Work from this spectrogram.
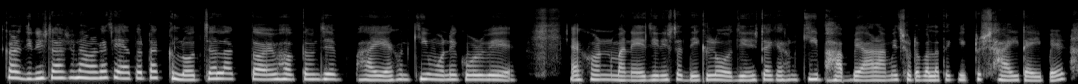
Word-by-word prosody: কারণ 300 -2 +4
জিনিসটা 280 +3 +2
আসলে 305 +1 +3
আমার 290 0 +2
কাছে 310 +1 -1
এতটা 295 +2 -1 0.2
লজ্জা 215 +5 0
লাগতো। 250 -1 -7
আমি 230 +1 0
ভাবতাম 235 0 0
যে 245 - +5 0.3
"ভাই 205 -1 +1
এখন 225 +2 -2
কি 250 - +1
মনে 220 +1 0
করবে?" 220 -1 +3 0.8
এখন 220 +1 -2 0.2
মানে 195 -1 -1
এ - - +1
জিনিসটা 210 +2 0
দেখল 210 +2 +1 0.2
জিনিসটা 200 +3 0 0.2
এখন 210 +1 -4
কি 235 - +3 0.2
ভাববে? 195 +1 0
আর 195 - 0
আমি 205 +3 -3
ছোটবেলা 195 -2 +1
থেকে 210 +1 -5
একটু 240 - -3
shy 200 -3 0
টাইপ 180 0 -1
এর। 230 - 0
220 Hz, 185 wpm, -17 LUFS, 205-250 Hz, 0.8 s, যে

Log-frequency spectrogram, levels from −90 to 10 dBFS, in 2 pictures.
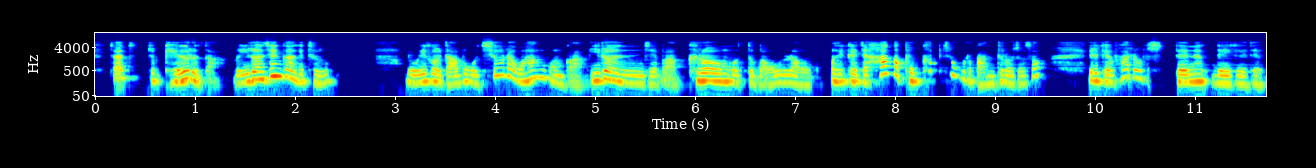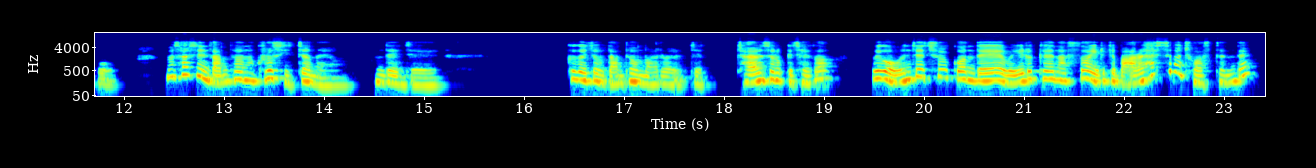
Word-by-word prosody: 짜증 260 0 -1
좀 195 -3 -8
게으르다.' 205 +4 +2
뭐 160 +1 -3
이런 225 +5 +5
생각이 270 -10 +7
들고 175 0 -9 0.7
뭐 165 -1 0
'이걸 185 -1 +2
나보고 155 +3 -2
치우라고 305 - -1
한 260 +6 0
건가?' 170 -3 -7
이런 200 -6 +2
인제 155 -1 -6
막 - - -9
그런 200 -2 +5
것도 160 -3 -4
막 145 - -6
올라오고. 150 -6 -5
막 190 - +1
그러니까 185 +1 0
이제 175 - -1
화가 350 - +6
복합적으로 310 - -4
만들어져서 155 - -6 0.4
이렇게 200 -4 +1
화를 260 +8 -2 0.3
내는 185 +2 +4
내게 155 -2 -1
되고. 140 -3 -11 0.5
근데 285 0 -5
사실 340 -8 +2
남편은 200 +4 -1
그럴 250 +5 +3
수 250 -8 -5
있잖아요. 130 -6 -4 0.3
근데 170 -3 -3
인제 135 -2 -8 1.3
그러니까 225 -3 +1
이제 175 - -3
남편 160 +5 -1
말은 145 -1 -7
이제 140 -3 -12 0.3
자연스럽게 200 +1 +1
제가 175 +7 -4
"어 245 - -19 0.4
이거 240 -6 +7
언제 225 +12 +2
치울 275 +1 -5
건데? 205 -4 +3
왜 160 -2 +3
이렇게 235 +5 0
해 - - +1
놨어?" 200 +4 -1
이렇게 195 +1 0
말을 185 +1 +2
했으면 390 - -1
좋았을 165 - -5
텐데 185 - -3
190 Hz, 355 characters per minute, -23 LUFS, 160-235 Hz, 1.3 s, 생각이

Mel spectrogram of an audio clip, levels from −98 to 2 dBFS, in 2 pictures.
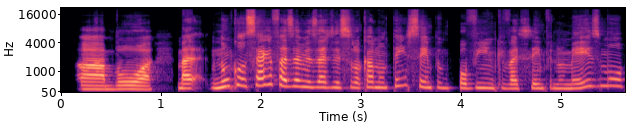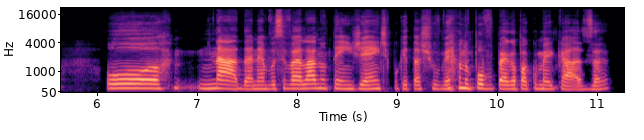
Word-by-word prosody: Ah, 170 -1 +6
boa. 165 -1 +1 0.2
Ma 210 0 +6
não 265 +8 +1
consegue 335 +2 +3
fazer 300 -5 +3
amizades 255 -3 0
nesse 240 +1 -2
local? 255 +2 -1
Não 245 -1 -3
tem 315 +8 -9
sempre 250 -7 -4
um 220 - -9
povinho 225 0 -5
que 210 - -14
vai 200 0 -1
sempre 205 0 -8
no 200 - -7
mesmo 305 +10 -5 0.4
ou, 210 0 +4 0.4
nada, 195 -4 +4
né, 180 0 -4
você 185 +1 -5
vai 195 0 +3
lá 200 +1 +4
não 205 0 -5
tem 195 -3 -5
gente 185 +1 -2
porque 185 0 -12
está 180 -1 -6
chovendo, 190 +4 -2
o - - -6
povo 200 -2 -2
pega 185 -1 +1
para 185 - -1
comer 180 -2 -5
em - - -8
casa? 165 +2 -4
205 Hz, 200 wpm, -19 LUFS, 185-240 Hz, 0.4 s, Ah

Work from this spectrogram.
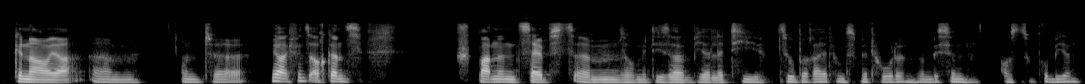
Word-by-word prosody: Genau, 115 -5 +7
ja, 105 - +4
ähm. 110 -5 -4 0.4
Und, 115 -3 -4
äh 120 - -2 0.3
ja, 150 -3 +8
ich 125 - -4
find 155 +4 -4
's - - -1
auch - - +3
ganz 135 -4 +2 0.9
spannend, 125 -2 +3
selbst, 115 -3 +3
ähm, 110 -3 0
so 110 0 -2
mit 110 +1 -6
dieser 110 -2 +2
Bialetti-Zubereitungsmethode 120 +3 -3
so - - -6
'n 115 - -4
bisschen 120 -3 -4 0.2
auszuprobieren. 125 +1 -6
120 Hz, 120 wpm, -24 LUFS, 110-125 Hz, 0.9 s, ja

